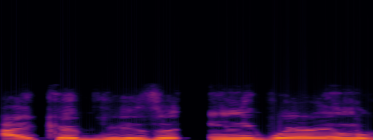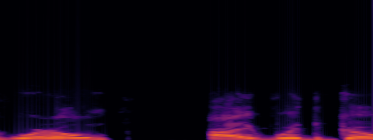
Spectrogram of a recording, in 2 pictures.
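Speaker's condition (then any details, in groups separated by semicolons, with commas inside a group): Facial paralysis from hydrocephalus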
